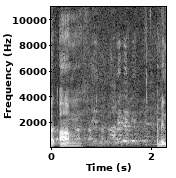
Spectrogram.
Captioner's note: laughter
